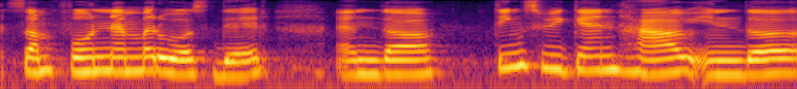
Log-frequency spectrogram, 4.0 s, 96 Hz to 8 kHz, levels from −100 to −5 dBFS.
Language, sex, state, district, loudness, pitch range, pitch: English, female, Punjab, Kapurthala, -16 LUFS, 205-235 Hz, 220 Hz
